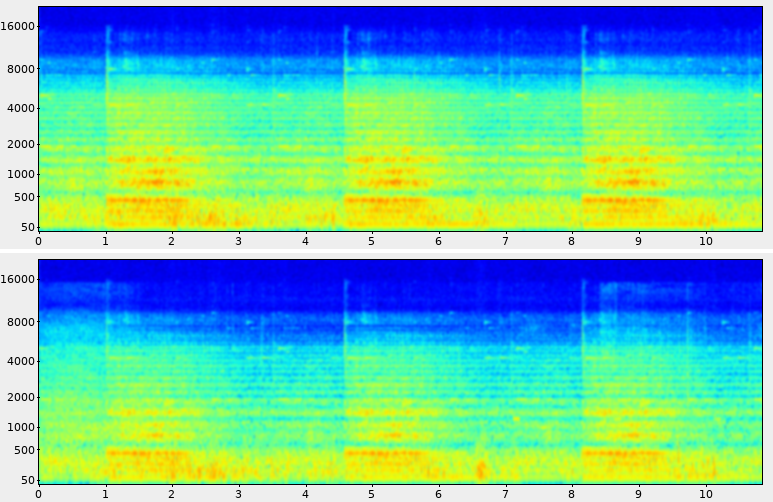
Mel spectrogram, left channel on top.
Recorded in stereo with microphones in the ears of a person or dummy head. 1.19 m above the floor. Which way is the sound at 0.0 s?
25° left (ahead or behind).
